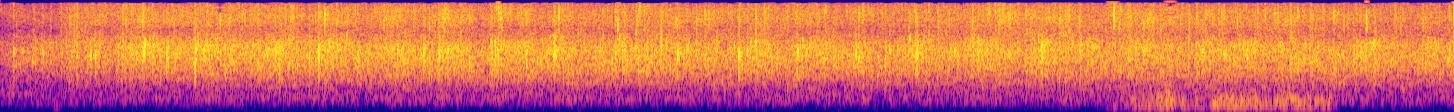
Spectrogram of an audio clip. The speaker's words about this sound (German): Einen heftigen Applaus, bitteschön.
